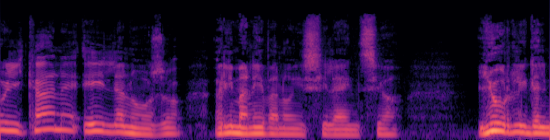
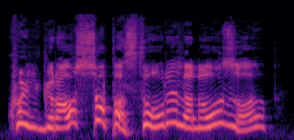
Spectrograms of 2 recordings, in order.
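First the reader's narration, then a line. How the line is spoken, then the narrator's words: Rag exclaiming. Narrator (Italian): esclamò il cencio fiorito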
